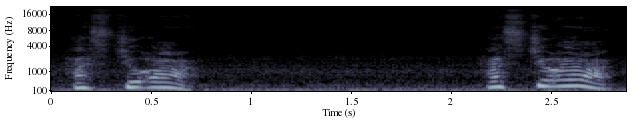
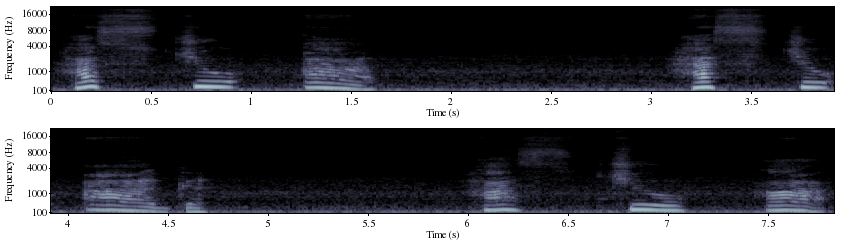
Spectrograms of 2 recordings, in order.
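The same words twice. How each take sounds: First: "Haschuag" run together at natural speed; joined-up pronunciation. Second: "Haschuag" slowly in three parts, has-chu-ag; added final sound. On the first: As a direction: say "Haschuag" as one flowing word. Teacher joins up the syllables. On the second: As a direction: draw out "Haschuag", separating the final "ah". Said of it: "another, um, little sound". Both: Shown as a demonstration.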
